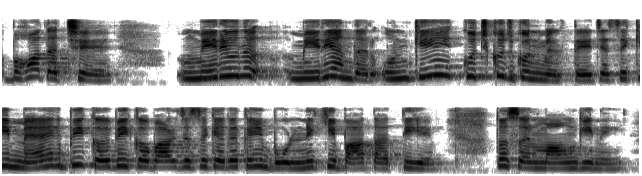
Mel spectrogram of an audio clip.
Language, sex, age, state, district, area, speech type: Hindi, female, 30-45, Madhya Pradesh, Betul, urban, spontaneous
